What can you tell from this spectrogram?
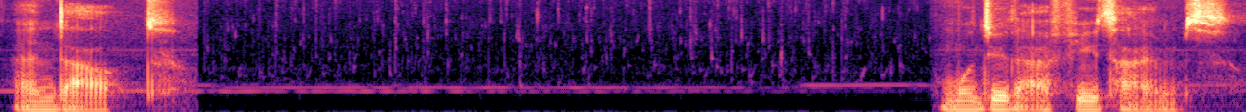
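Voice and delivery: calm meditation guide, long pauses between phrases; unhurried, quietly spoken breathing exercise; guided meditation. Acted. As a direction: ease the listener gently into relaxation, softening at phrase ends.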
